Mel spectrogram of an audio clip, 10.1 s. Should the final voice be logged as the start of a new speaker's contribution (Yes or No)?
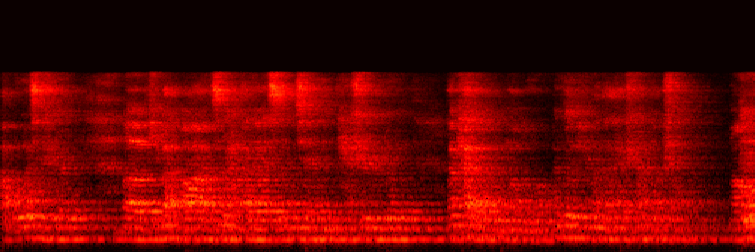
Yes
